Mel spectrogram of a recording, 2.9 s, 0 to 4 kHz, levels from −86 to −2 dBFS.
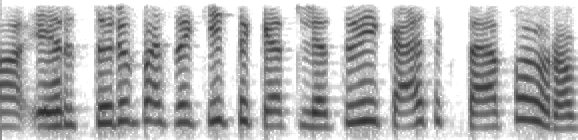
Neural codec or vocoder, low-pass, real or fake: none; 3.6 kHz; real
